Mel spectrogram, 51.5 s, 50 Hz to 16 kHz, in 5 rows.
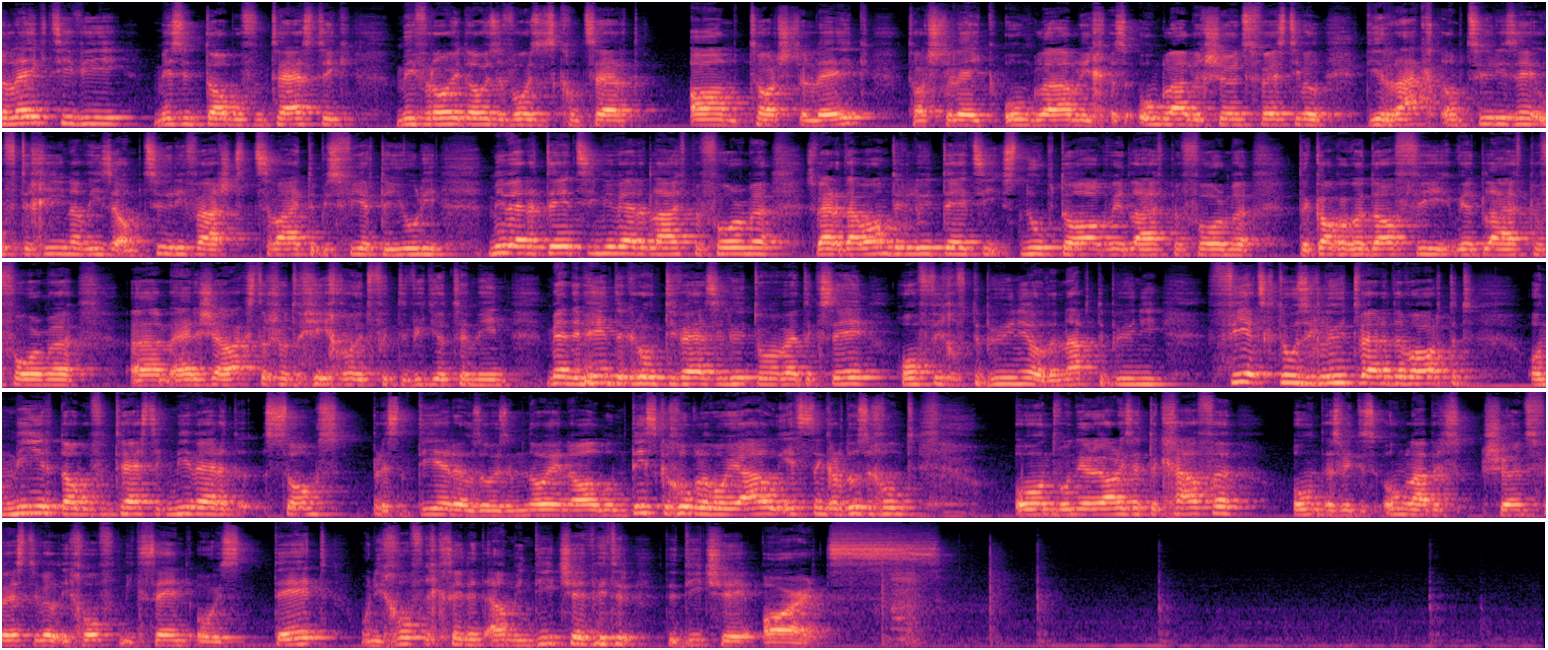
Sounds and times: Speech: 0.0 - 37.0, 37.6 - 47.5.

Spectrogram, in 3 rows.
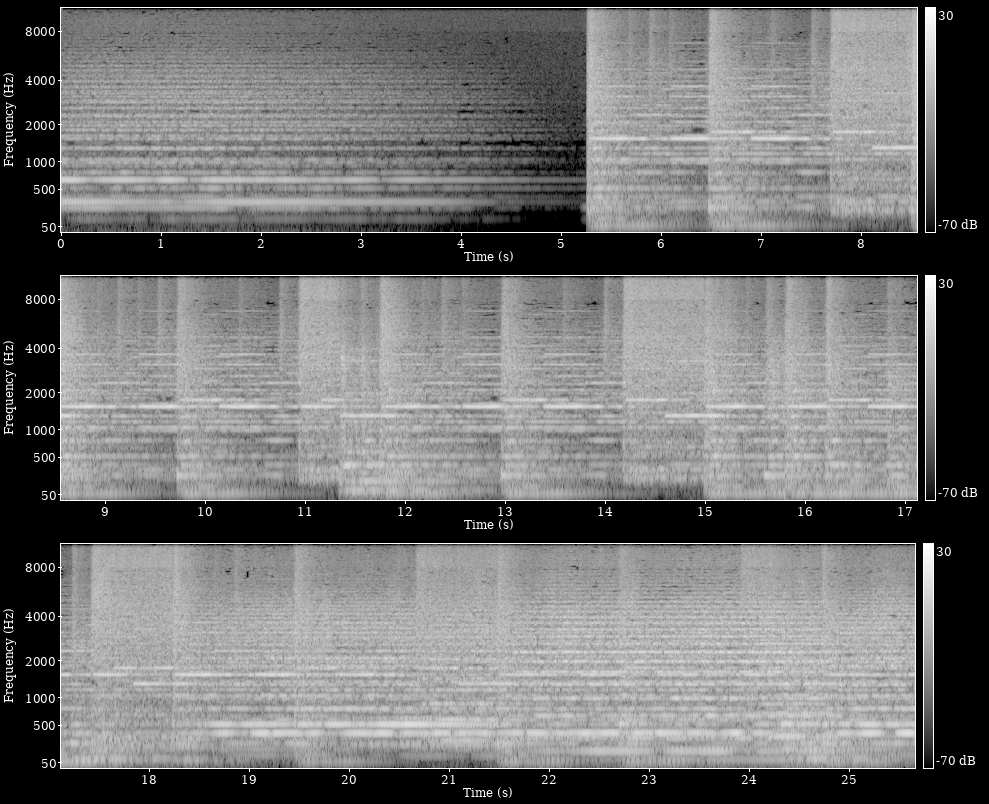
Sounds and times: Rhythm and blues: 5.3 - 25.6.

